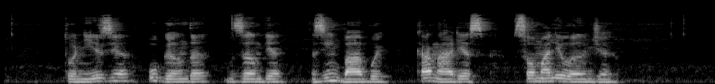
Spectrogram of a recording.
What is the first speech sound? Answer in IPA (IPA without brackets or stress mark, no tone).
t̪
